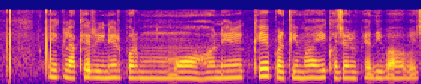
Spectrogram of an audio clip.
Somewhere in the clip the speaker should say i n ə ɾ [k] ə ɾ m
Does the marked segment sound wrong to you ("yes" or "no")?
yes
